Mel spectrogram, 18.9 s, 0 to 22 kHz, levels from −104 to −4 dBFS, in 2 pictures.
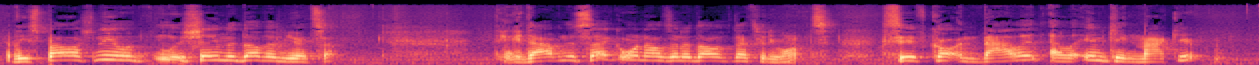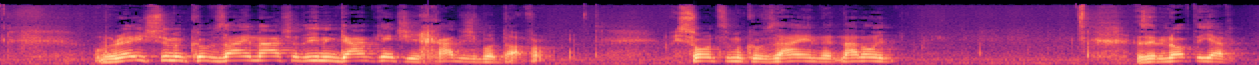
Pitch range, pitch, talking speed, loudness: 170-220 Hz, 195 Hz, 150 wpm, -18 LUFS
